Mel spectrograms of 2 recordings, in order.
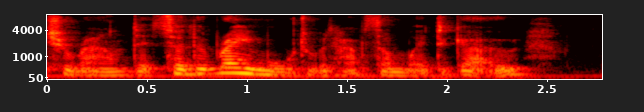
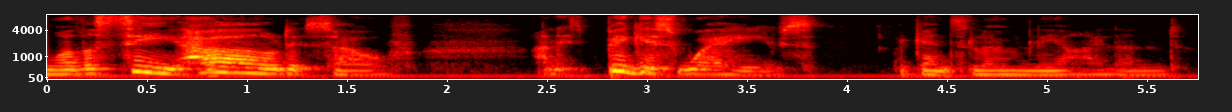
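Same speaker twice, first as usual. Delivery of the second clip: plain reading voice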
